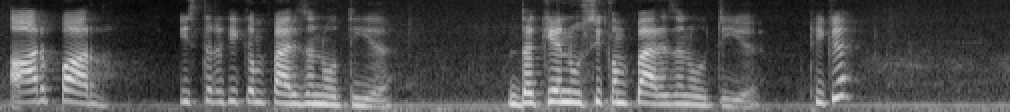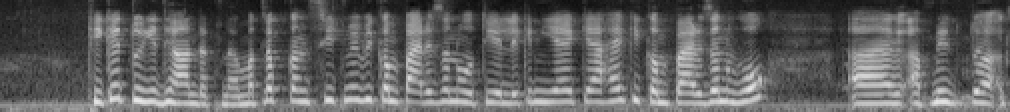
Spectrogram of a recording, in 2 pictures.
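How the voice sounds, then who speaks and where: A high-pitched woman with an Indian accent teaches literature in an exam-prep lecture, repeating her points and posing questions that she answers herself. She reads English lines slowly and carefully. Faint room noise sits underneath. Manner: repetitive, asks and answers her own questions.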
